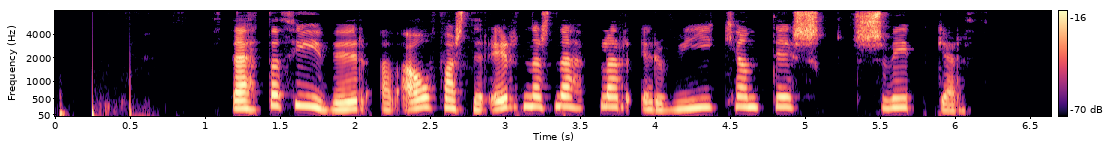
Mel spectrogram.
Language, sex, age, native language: Icelandic, female, 20-29, Icelandic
